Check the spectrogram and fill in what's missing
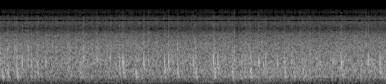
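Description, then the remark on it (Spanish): Heavy rain pours down in a steady, dense hiss, spattering constantly on a hard surface, with no voices and no breaks. “Necesito, si llueve mucho y no me quiero mojar.”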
